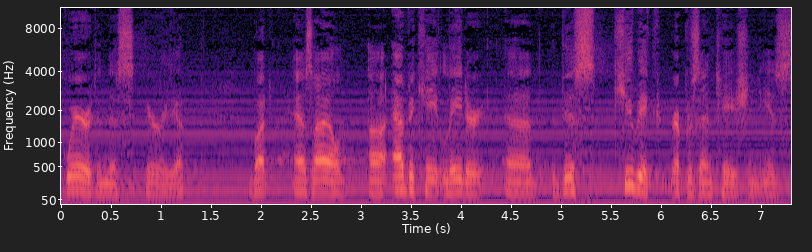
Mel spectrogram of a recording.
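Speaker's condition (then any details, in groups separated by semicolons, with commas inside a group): No condition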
